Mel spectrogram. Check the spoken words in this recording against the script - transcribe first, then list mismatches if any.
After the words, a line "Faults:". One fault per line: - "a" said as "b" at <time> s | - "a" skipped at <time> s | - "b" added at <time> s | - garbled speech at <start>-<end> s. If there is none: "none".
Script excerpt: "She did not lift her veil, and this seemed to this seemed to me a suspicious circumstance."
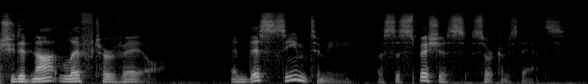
"She did not lift her veil, and this seemed to me a suspicious circumstance."
Faults:
- "this seemed to" skipped at 3.2 s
